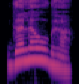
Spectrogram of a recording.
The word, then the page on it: ಗಲೌಘ: galaugha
